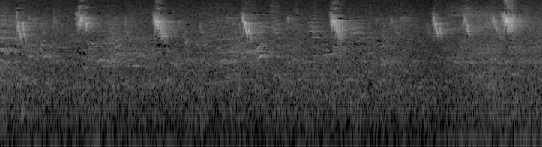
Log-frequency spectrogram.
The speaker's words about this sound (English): Our brains are amazing machines. They can hear the sound of a park as one sound, or, if we focus, we can divide the sounds in our minds to hear just one sound at a time.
